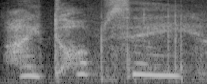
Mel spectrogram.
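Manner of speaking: whispering. Greeting someone while the baby sleeps nearby: whispering. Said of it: "Why are you whispering?".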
